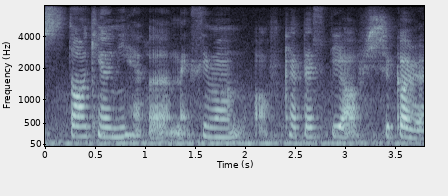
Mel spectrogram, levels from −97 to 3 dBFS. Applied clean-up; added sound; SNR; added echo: none; none; none; none.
